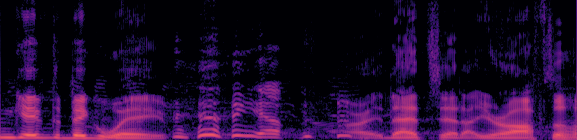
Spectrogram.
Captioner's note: chuckling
